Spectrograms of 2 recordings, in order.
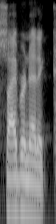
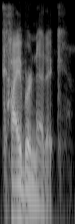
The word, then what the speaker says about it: cybernetic: He calls cybernetic kybernetic.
